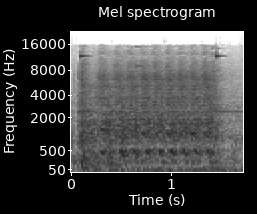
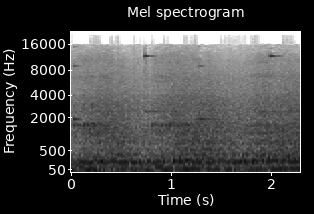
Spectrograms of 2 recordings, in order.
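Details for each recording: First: Original 1980 Datsun 200SX, 5-speed manual, 113,272 miles, sat about 5 years: starter cranks the engine at a steady even rhythm but it never catches; no fuel delivery. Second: Original 1980 Datsun 200SX, 5-speed manual, 113,272 miles, starting after sitting about 5 years: an even, steady engine note with no misses, knocks or ticks over light street noise; running normally.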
